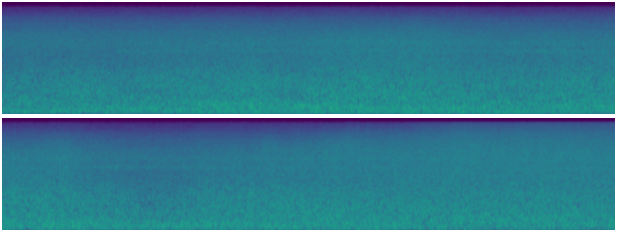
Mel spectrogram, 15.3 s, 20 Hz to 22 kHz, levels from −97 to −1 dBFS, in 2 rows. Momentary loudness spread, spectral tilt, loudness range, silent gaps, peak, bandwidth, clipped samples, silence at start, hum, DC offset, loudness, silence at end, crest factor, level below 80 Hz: 4 LU; -2.5 dB/octave; 3 LU; none; -22 dBFS; 19 kHz; under 0.1%; 0 s; none; under 0.1%; -35 LUFS; 0 s; 14 dB; -58 dBFS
